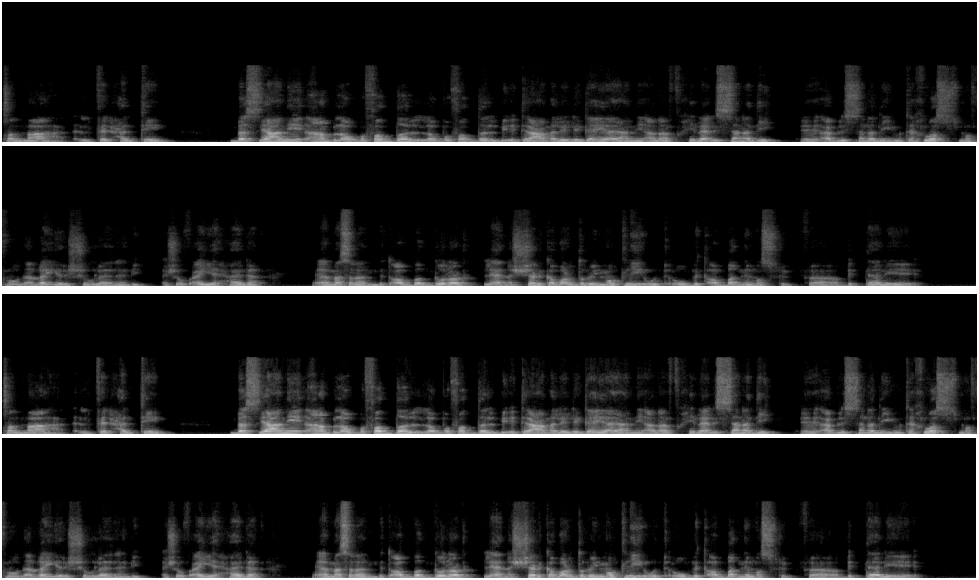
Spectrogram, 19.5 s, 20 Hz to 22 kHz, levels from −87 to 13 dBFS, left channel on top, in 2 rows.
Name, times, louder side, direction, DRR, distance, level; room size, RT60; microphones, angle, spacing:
voice 1, 0.0-1.6 2.3-7.7 8.0-12.3 12.8-18.9, right 3 dB, 20° right, 0.3 m, -27 dB
2.6 x 2.5 x 2.8 m
head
